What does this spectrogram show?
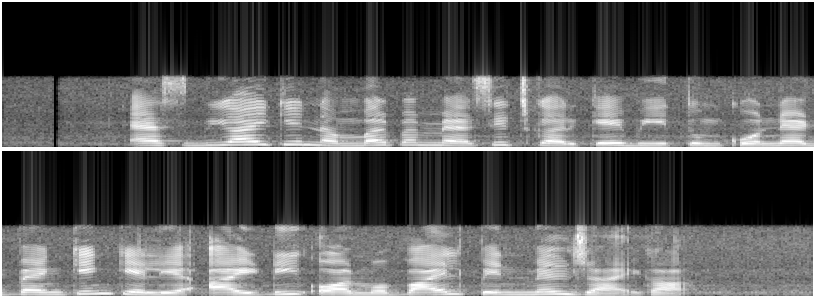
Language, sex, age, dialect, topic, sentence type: Hindi, female, 31-35, Hindustani Malvi Khadi Boli, banking, statement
